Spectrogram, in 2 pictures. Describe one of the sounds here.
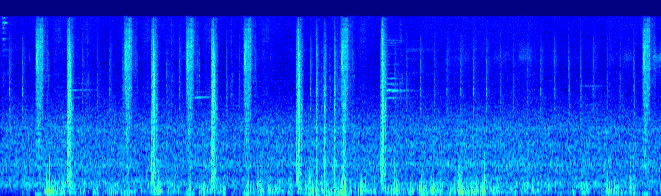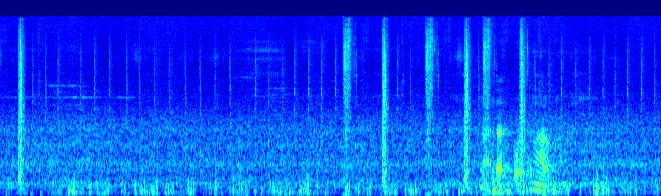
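Footsteps thud quickly on grass and hard ground.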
